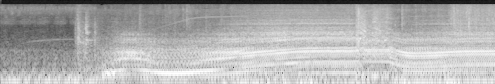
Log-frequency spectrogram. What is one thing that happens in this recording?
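A car engine hums and slowly revs up.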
